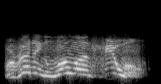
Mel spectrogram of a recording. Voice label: dlg, hungarian; War Thunder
